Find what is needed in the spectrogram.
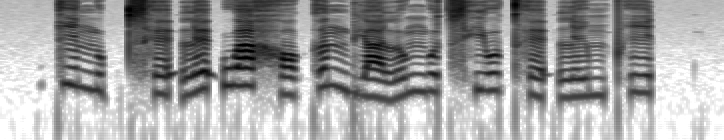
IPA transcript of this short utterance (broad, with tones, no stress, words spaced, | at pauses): ki˥˧n̪u˨p̚ t͡sʰe˨ʔle˦ʔwa˦ hɔ˨˩kə˥˧nbja˨˩lu˧ŋ u˧t͡sʰju˧t̪ʰe˨ʔ li˧mpʰi˦t̚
